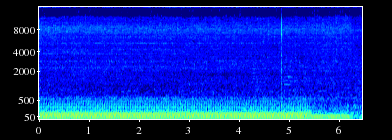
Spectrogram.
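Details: Reverse-gear low droning noise, BMW 520i F10 LCI with N20 engine, with aluminum charge pipe and boost pipe: deep, steady throbbing drone pulsing about three to four times a second, then cutting off; owner suspects the aluminum pipes, cause not confirmed.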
